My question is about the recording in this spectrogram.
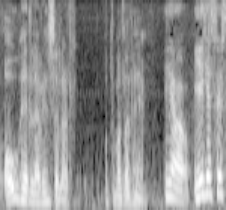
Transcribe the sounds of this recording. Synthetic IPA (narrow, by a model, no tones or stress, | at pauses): oːwɦɛːɾlɛːɣavɪnsɛlaɾ̥ | uːt̪ʏmat̪lanejm | jaːwjɛçɛɾlt̪fɪ̥ɾst̪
